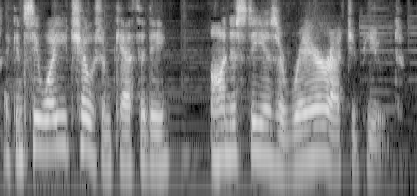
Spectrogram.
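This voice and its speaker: A woman playing a shrewd, commanding brothel madam in an audio drama, poised and probing, with a husky voice. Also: on the low side, normal speed, highs cut off, faint music behind, natural voice.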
